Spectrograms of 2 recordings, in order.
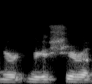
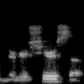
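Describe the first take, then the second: First: There is no s sound near the end. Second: An s sound is heard near the end. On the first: The speaker calls it wrong. "I used to always call it Mrigashira" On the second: The speaker calls it right. "there's an S in it"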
